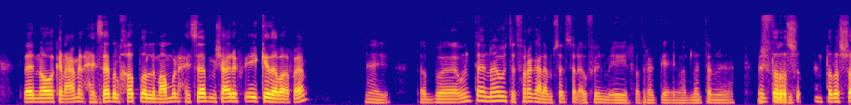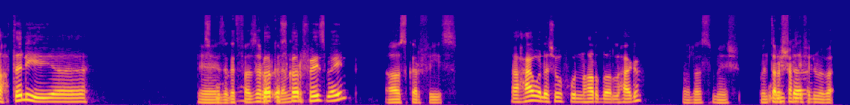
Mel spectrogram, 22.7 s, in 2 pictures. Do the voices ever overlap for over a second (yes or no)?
yes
